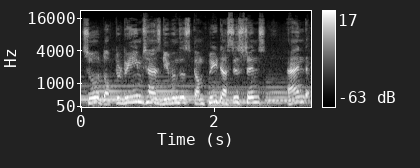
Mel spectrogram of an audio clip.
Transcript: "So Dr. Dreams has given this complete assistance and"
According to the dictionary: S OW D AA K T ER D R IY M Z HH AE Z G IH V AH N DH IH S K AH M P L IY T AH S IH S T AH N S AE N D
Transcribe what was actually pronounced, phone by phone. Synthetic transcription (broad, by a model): S OW D AA K T ER D R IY M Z HH AE Z G IH V AH N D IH S K AH M P L IY T AH S IH S T AH N S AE N D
